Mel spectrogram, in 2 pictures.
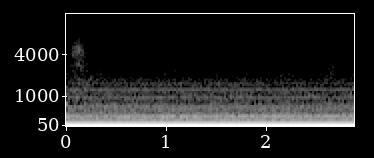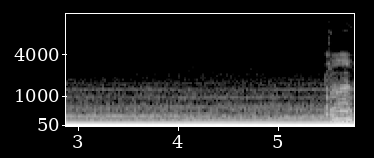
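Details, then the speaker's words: Steady low electrical mains hum with a buzzy edge, caused by an earthing fault during a live repair of a Novoferm three-phase industrial rapid roll door controller. "Right, let's try and get rid of that buzzing sound. Yeah, let's get rid of that noise. Yeah, I've got an earthing fault there."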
